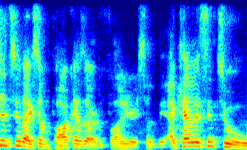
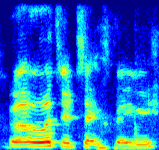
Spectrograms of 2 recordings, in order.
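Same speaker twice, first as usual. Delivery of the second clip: usual speaking voice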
